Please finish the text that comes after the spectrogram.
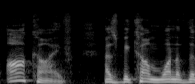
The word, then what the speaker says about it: arXiv: Although papers are posted to the site before they are peer-reviewed, arXiv, pronounced archive, has become one of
